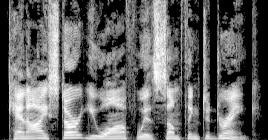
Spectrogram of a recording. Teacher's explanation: Notice how the question starts with can. Since this is a yes-no question, the intonation rises at the end.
